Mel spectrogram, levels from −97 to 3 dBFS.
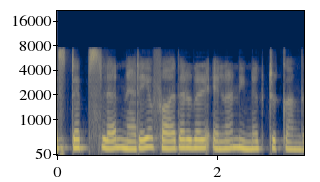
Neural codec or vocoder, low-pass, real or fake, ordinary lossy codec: codec, 16 kHz, 1 kbps, FunCodec, trained on LibriTTS, 50 frames a second; 7.2 kHz; fake; none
